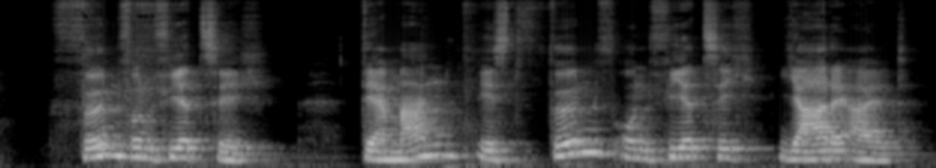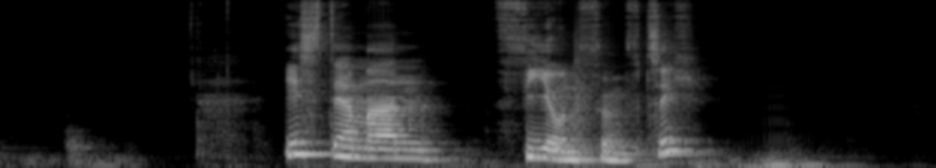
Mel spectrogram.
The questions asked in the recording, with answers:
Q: Ist der Mann 54?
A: Nein. Der Mann ist 45 Jahre alt.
